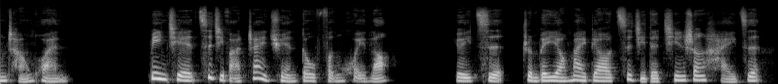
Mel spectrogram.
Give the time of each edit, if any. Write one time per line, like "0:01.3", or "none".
0:05.2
